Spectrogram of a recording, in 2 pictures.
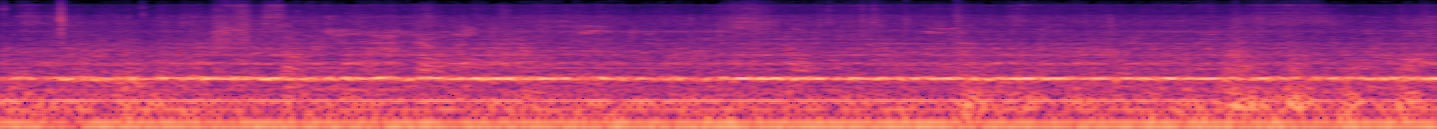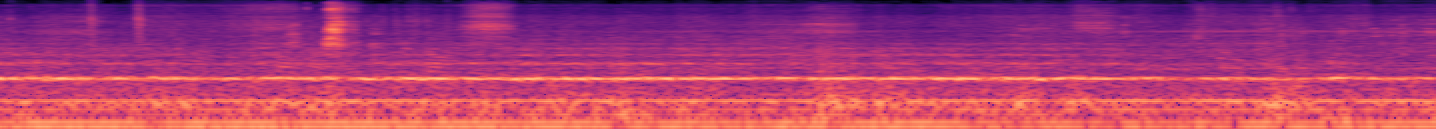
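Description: A train hums steadily as it rolls along.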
